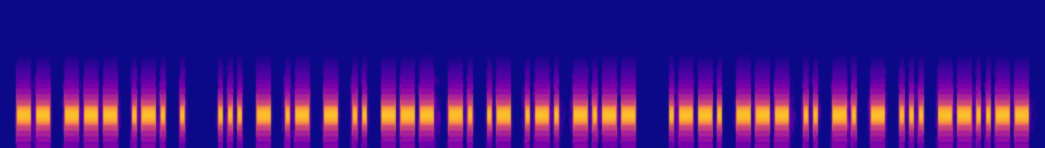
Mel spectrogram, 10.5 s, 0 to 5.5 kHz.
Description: Morse code, heard as a keyed tone, about 25 wpm, 600 Hz. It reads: MORE STATIONARY POINTS,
